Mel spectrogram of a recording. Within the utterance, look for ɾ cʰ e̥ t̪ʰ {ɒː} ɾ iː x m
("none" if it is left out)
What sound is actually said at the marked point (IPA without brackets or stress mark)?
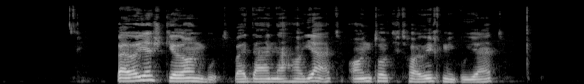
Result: ɒː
